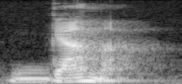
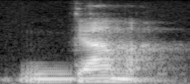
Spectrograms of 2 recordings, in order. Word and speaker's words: gamma: one is the letter gamma gamma it is equivalent to our letter g but g as in game for instance not as in general for instance gamma um as as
